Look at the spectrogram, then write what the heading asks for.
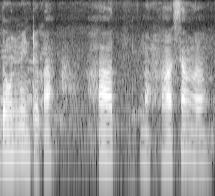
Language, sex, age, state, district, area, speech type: Marathi, male, 18-30, Maharashtra, Satara, urban, spontaneous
